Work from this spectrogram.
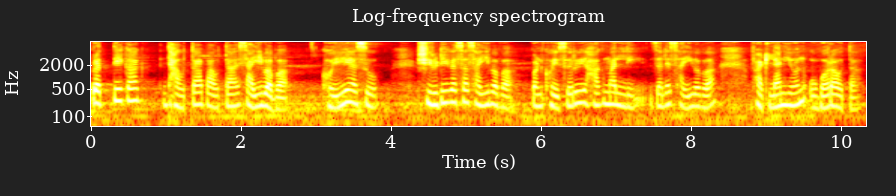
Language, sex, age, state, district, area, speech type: Goan Konkani, female, 30-45, Goa, Bardez, rural, spontaneous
